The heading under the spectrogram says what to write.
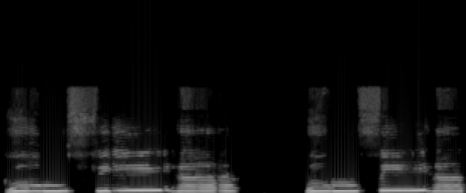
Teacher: Jadi mimnya kita baca jelas dan tidak boleh ditambahkan dengung lagi di situ.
